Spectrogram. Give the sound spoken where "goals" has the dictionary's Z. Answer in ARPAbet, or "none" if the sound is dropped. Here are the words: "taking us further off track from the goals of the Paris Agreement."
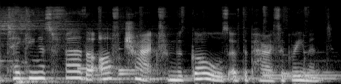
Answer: Z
